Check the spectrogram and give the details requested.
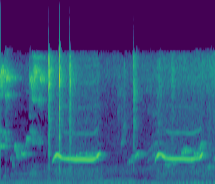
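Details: Medan-type white-rumped shama, a caged prospective contest bird shown with its tail still pushing: two long, clear, level whistles, each lasting about a second, with sharp ticking clicks before them. A low room hum sits underneath.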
